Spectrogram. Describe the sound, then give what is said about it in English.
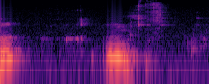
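A quiet sip from a glass, with a light clink of glassware and a soft slurping breath, mixed with brief murmured vocal sounds. “I'm going to have a sip now.”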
